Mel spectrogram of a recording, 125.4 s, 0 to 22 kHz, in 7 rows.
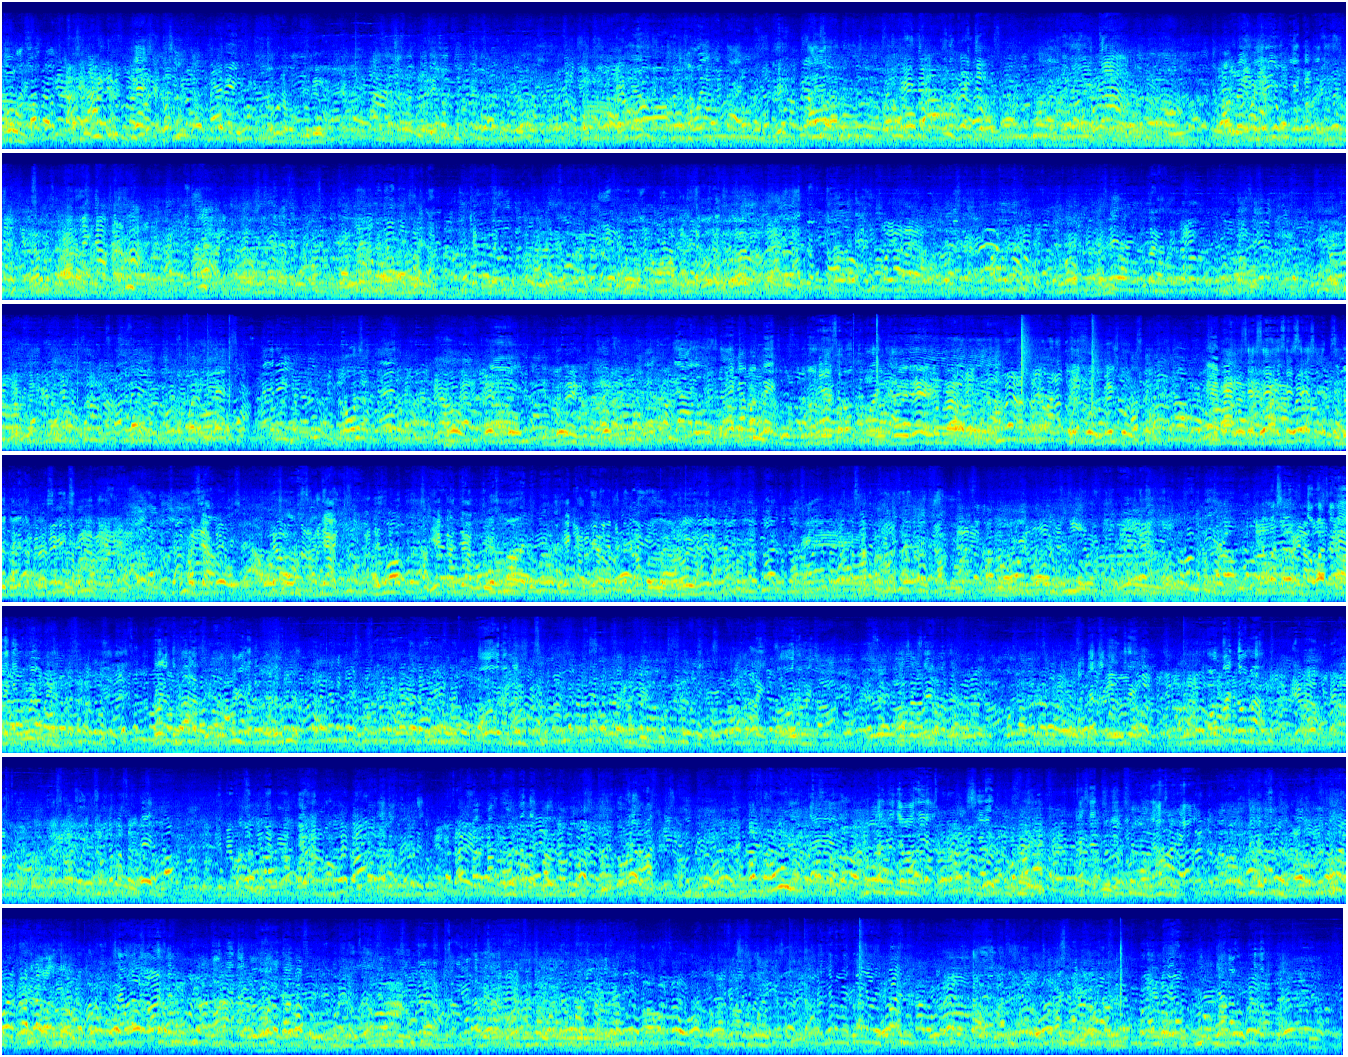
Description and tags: crowd ext medium loud walla Cuban men shouting arguing about basketball nearby Havana, Cuba 2008
basketball, Cubans, ext, loud, men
